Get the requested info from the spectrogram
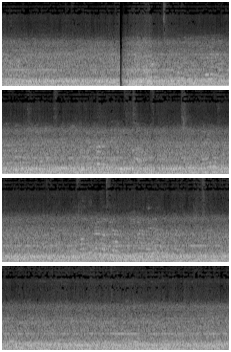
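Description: Loud, steady machinery drone in a hydroelectric plant's underground powerhouse, with a strong low hum for the first several seconds. The sound cuts out for an instant about two seconds in.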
